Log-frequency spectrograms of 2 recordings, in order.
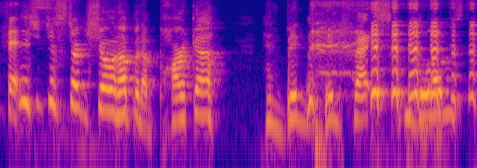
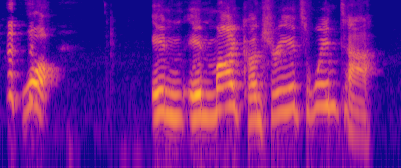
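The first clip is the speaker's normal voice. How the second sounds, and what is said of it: A poorly done put-on accent. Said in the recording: “That's a terrible accent.”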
